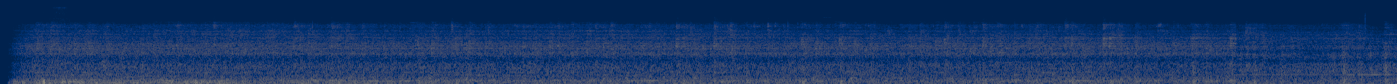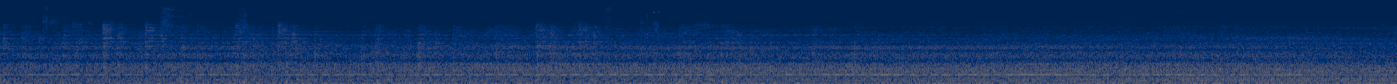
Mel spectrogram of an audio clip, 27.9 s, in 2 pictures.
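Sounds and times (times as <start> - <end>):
train rumbling on rails: 0.1 - 27.9
thin steady whine: 12.4 - 27.9.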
